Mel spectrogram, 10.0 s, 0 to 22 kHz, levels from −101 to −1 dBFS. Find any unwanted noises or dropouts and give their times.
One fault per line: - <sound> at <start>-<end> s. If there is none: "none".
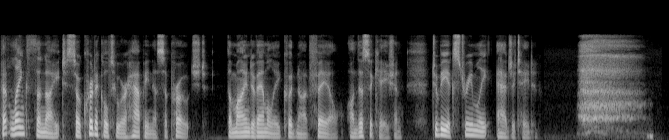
- sigh at 8.7-9.8 s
